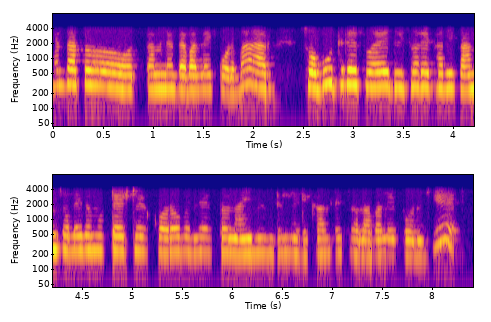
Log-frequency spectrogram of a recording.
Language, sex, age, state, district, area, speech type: Odia, female, 45-60, Odisha, Sambalpur, rural, conversation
